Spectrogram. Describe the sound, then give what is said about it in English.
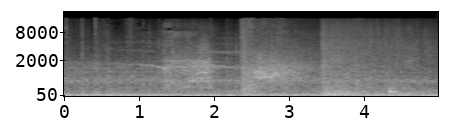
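A Jeep crashing into a house: a loud, continuous roar of engine rumble and splintering debris, with heavy bursts and booms breaking through every second or so and a thin whine running above. “That is, until a Jeep with four thrashers on it crashed into the home.”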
